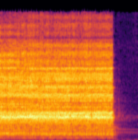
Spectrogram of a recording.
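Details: Blown, stroked LS in a Holden VY one-tonner ute during tuning, fuel pressure problems: loud, high-pitched steady electric buzz from the fuel pressure regulator, then cuts off abruptly; cause not yet known, pump later found not running.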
